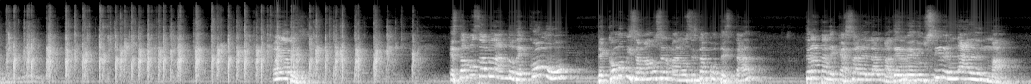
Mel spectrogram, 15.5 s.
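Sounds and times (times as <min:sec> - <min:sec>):
audience clapping hands: 0:00.0 - 0:06.5
speech: 0:04.1 - 0:04.6, 0:06.8 - 0:11.4, 0:12.1 - 0:15.2.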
